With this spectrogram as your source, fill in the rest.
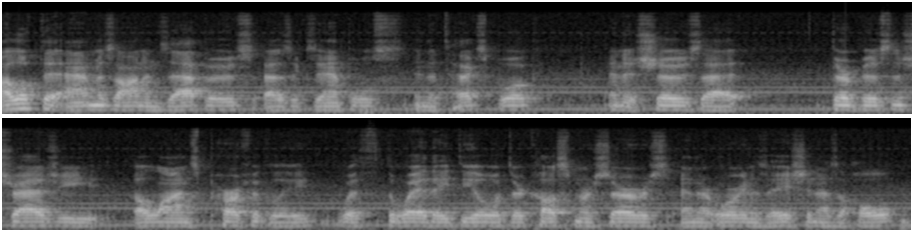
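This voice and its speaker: There is audible room echo and noticeable background noise as a man talks at a fairly low pitch. His delivery is monotone and flat, at a moderate pace. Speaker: college student. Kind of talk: class presentation. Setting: home kitchen. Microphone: poor laptop mic, shaky and vibrating.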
